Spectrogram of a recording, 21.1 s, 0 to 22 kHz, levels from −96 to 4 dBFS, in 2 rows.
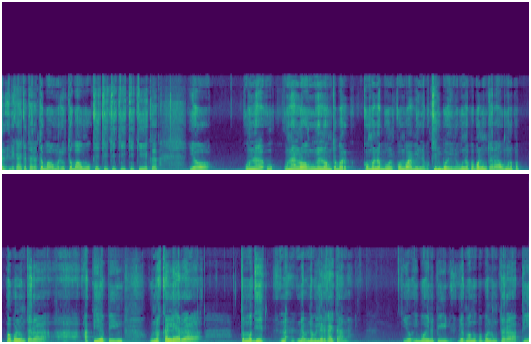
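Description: The treble of the speech is rebuilt rather than coded throughout, likely by HE-AAC compression, with damage heavy enough to fit a bitrate near 16 kbps. Nothing survives above 12.3 kHz, and the copied upper bands misalign with the harmonics below, so s sounds turn gritty, metallic and lispy.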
